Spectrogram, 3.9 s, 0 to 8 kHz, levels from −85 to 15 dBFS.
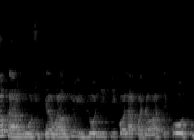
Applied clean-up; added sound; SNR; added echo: none; none; none; reverberation time 0.6 s.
